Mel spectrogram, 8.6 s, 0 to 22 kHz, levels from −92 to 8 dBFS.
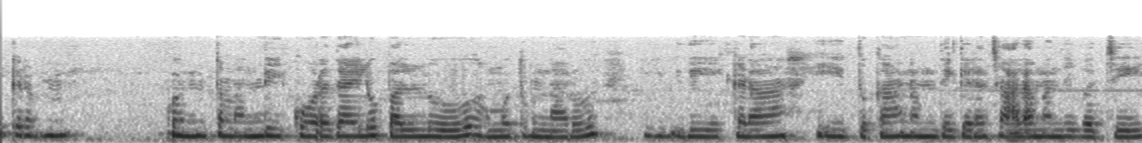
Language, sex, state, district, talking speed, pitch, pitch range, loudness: Telugu, female, Andhra Pradesh, Chittoor, 85 wpm, 195 Hz, 185-210 Hz, -15 LUFS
